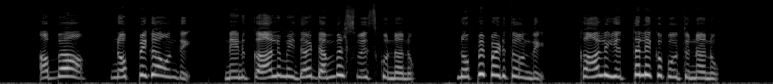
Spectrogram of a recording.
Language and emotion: Telugu, sad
